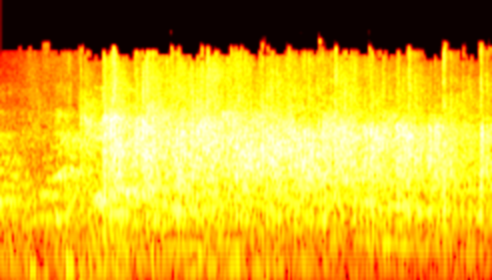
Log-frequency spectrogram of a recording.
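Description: A crowd applauds in a large hall.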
